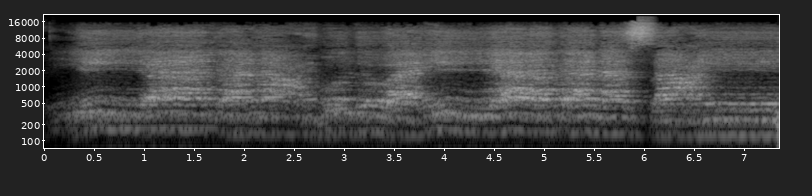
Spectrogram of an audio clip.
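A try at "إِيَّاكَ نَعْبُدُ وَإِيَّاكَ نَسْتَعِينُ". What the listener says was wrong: Iya, perhatikan iyanya ditekan, bukan dipanjangkan. Seringkali bukan iyyaka, tadi menjadi begini. Itu iyanya panjang. Iya, padahal bukan iya sukun tapi tasdid.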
